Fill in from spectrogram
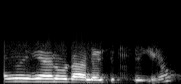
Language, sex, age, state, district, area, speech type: Malayalam, female, 45-60, Kerala, Kozhikode, urban, conversation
